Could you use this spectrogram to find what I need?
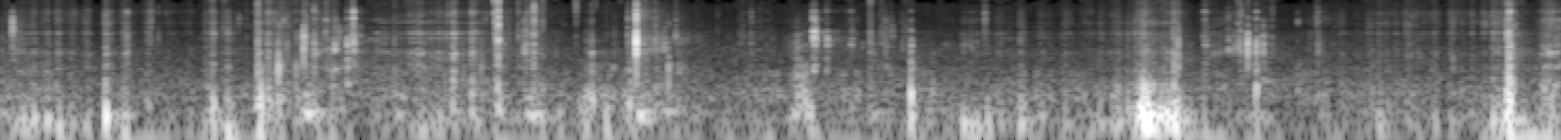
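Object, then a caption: Bar of soap. A solid white faceted bar of soap, held in the hand, is cut into chips with a utility-knife blade. The result is a quiet series of crisp, dry snaps and short scraping crackles, each with a brief bright edge and a soft low thud, dying away almost instantly.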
